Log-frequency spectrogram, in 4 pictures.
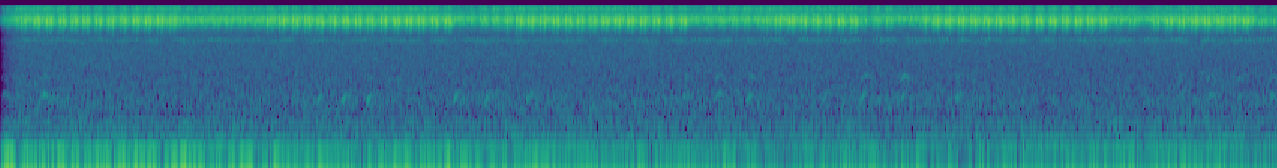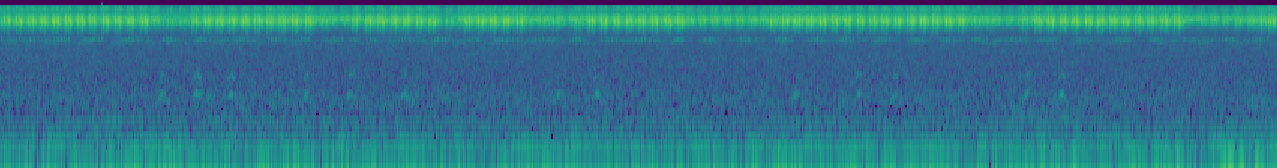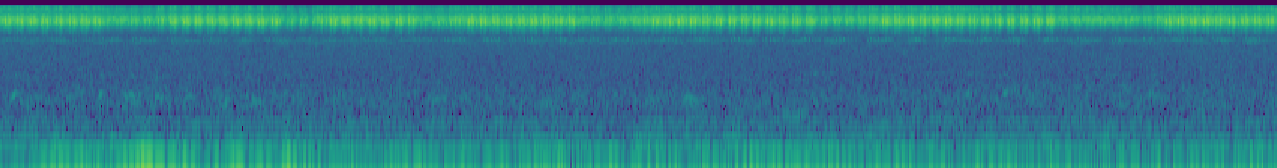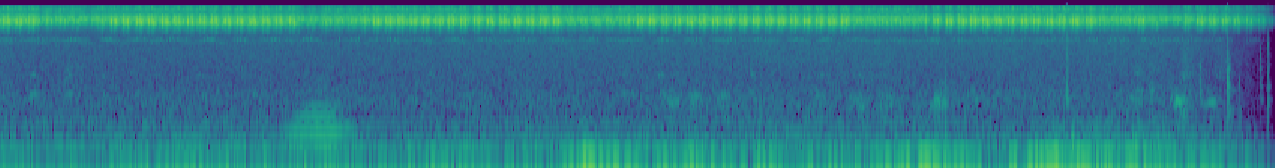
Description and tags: Night ambience with crickets.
